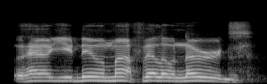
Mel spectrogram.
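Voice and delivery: put-on Western cowboy accent. Greeting the listeners as the cowpoke character: Western accent. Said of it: "I feel like a Western accent".

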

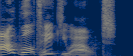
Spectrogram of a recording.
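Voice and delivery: loud, slow threatening tone. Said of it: "Monica was just like".

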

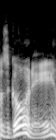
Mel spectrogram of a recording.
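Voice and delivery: Canadian accent with "eh". Showing how the speaker and a guest both talk: Canadian accent. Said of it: "his voice and my voice, like, we have this".

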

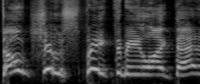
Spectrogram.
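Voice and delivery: put-on angry tone. Retelling how a child's mother reacted angrily when the child swore at her, in an angry scolding voice. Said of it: "because mom's angry and upset".

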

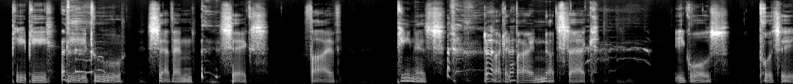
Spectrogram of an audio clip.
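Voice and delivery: swooping sing-song put-on voice with wide pitch swings. Fulfilling a request from a buddy, the speaker does a Stephen Hawking voice. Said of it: "to do the Stephen Hawking".

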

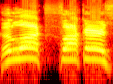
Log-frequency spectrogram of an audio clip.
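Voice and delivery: very high, loud shout. Yelling a farewell upward to the others before leaving: yelling up at others. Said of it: "yells up".

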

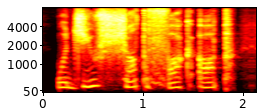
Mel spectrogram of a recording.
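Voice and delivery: very low, threatening, menacing growled whisper. Reading a novel aloud, one man at the bar silences his friend: very low threatening whisper. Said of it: "growls, ... in a very low, very threatening whisper".

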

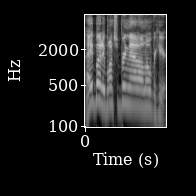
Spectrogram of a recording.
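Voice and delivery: very loud, high-pitched shout. Calling out to a frightened creature on a bridge: yelling out to someone. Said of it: "You yelling out at the bullywug?".

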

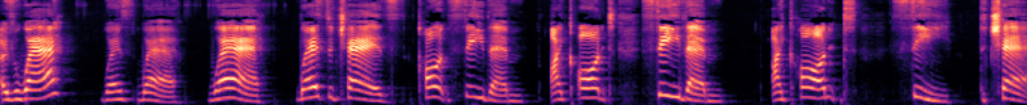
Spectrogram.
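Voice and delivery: awkward, bewildered, loud, high, drawn-out shouting. Speaker retells an awkward moment being told where to sit, retelling own shouting. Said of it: "I don't know why I'm shouting".

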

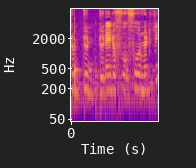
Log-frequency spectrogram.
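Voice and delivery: put-on Indian accent. Speaker retelling a man's question to a friend, in a put-on indian accent. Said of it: "is that your Indian accent?".

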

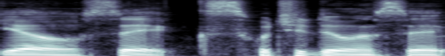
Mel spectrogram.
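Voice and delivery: plain

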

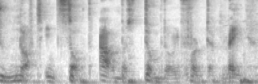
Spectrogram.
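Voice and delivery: very low, deep, hushed, seething angry tone. Act out for a co-host the moment when they insult Dumbledore, in an angry Hagrid voice. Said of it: "you get that angry Hagrid".

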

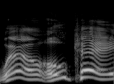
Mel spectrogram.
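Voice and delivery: silly, high clown voice. Retelling the speaker's reply to a mom asking for a kiss, in goofy clown voice. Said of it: "in like the goofy clown voice".

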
